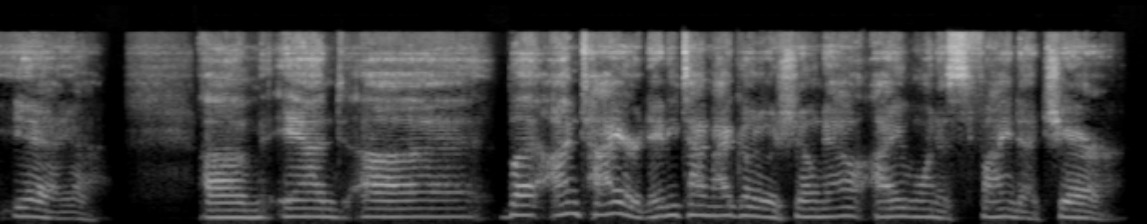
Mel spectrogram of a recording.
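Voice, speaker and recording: A man's fairly high, somewhat breathy voice at a very slow pace, with ordinary pitch variation and audible room echo. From Massachusetts. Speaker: musician and festival founder. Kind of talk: casual podcast conversation.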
